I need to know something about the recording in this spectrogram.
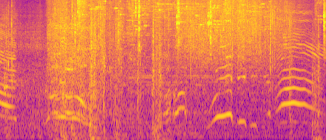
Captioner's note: laughs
